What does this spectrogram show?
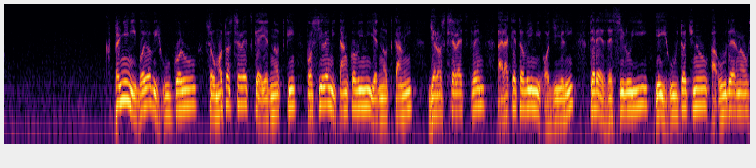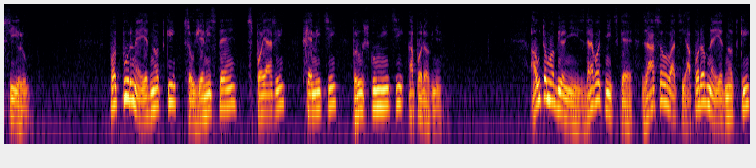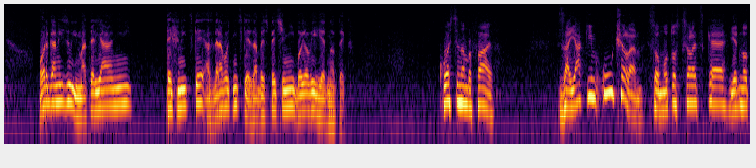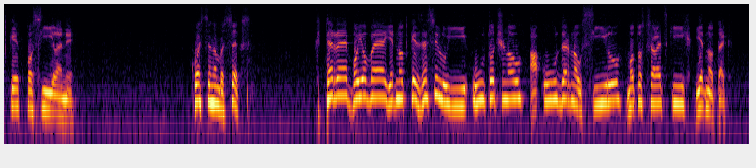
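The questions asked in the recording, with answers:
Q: Za jakým účelem jsou motostřelecké jednotky posíleny?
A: k plnění bojových úkolů

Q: Které bojové jednotky zesilují útočnou a údernou sílu motostřeleckých jednotek?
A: tankové jednotky, dělostřelectvo a raketové oddíly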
